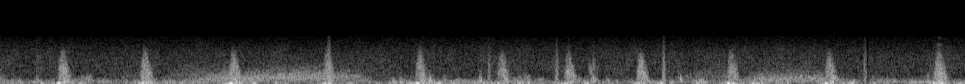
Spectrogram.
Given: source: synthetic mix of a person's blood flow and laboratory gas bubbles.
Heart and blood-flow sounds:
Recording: Doppler ultrasound of blood flow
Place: subclavian vein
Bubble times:
0.35-0.42 s: bubbles
5.88-6.00 s: bubbles
6.77-6.85 s: bubbles
9.26-9.46 s: bubbles
From the record:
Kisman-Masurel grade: 121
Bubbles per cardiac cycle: 1 to 2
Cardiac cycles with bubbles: 10 to 50%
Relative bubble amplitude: barely perceptible (0.100 to 0.250)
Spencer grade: 2 (many but less than half of the cardiac periods contain bubble signals, singularly or in groups)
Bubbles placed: anywhere in the cardiac cycle

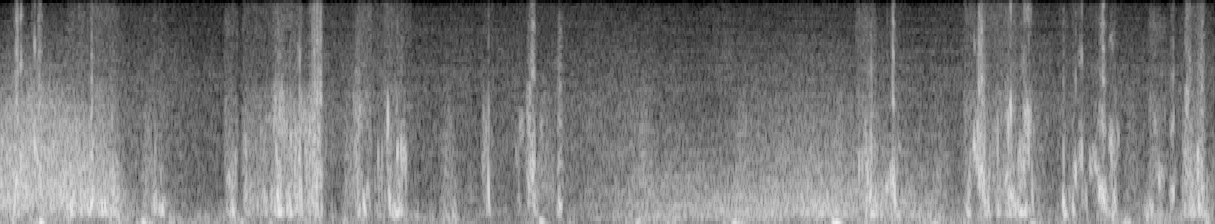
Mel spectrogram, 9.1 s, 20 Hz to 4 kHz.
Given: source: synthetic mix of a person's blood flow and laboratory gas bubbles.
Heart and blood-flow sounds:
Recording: Doppler ultrasound of blood flow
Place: subclavian vein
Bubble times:
0.08-0.21 s: bubbles
0.24-0.37 s: bubbles
0.51-0.92 s: bubbles
1.15-1.27 s: bubbles
1.69-1.79 s: bubbles
1.82-2.46 s: bubbles
2.65-3.10 s: bubbles
3.62-3.72 s: bubbles
3.87-4.09 s: bubbles
4.18-4.25 s: bubbles
6.42-6.78 s: bubbles
7.24-7.78 s: bubbles
7.94-8.41 s: bubbles
8.62-9.08 s: bubbles
From the record:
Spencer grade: 3 (all of the cardiac periods contain showers or single bubble signals, but not dominating or overriding the cardiac motion signals)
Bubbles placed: anywhere in the cardiac cycle

